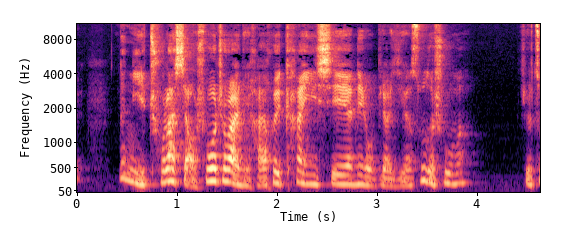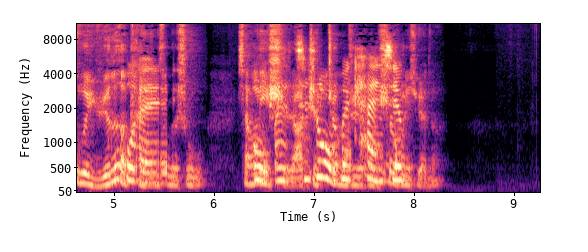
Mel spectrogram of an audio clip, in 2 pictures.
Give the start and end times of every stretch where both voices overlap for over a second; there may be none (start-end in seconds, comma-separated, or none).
6.4-7.9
